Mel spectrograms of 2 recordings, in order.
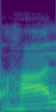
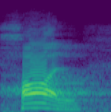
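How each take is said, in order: First: The vowel is an open, unrounded 'aa' sound. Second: The vowel is a rounded 'aw' sound. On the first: The speaker calls it wrong. "हाल नहीं बोलते" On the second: The speaker calls it right. "क्या बोलते हैं, हॉल"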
